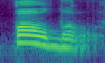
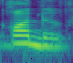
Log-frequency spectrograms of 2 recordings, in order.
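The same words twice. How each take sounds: First: QADR with a heavy, rounded r; thick ro. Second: QADR ending in a light, thin r. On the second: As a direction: show the mistaken light r in QADR. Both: Shown as a demonstration.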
